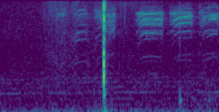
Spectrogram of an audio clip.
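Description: A golf club clicks against a ball in a short chip shot.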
